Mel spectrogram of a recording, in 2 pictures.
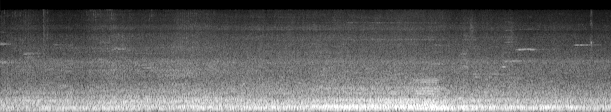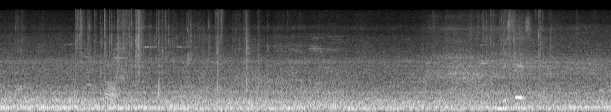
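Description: Road traffic: a low vehicle rumble that builds to its loudest about eight seconds in, then fades back to a steady background drone. A few light clicks come in the middle.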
